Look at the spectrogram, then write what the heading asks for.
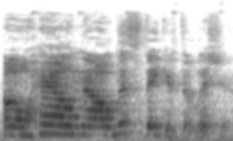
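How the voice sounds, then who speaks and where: A catty, jealous, effeminate boyfriend in a comedy. His delivery is slow and drawn out, with big pitch swings and a sharp, bright tone in an echoey room. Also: sing-song, full character voice. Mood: sassy.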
